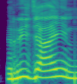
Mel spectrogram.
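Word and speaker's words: resign: असाइन आर ई एस आई जी एन रिजाइन। देखिए यहां पर भी एस को ज पढ़ रहे हैं। रिजाइन लेकिन जी का उच्चारण नहीं कर रहे हैं।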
